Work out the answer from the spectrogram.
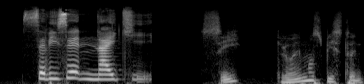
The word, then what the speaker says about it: Nike: No se dice Nike, se dice Nike.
